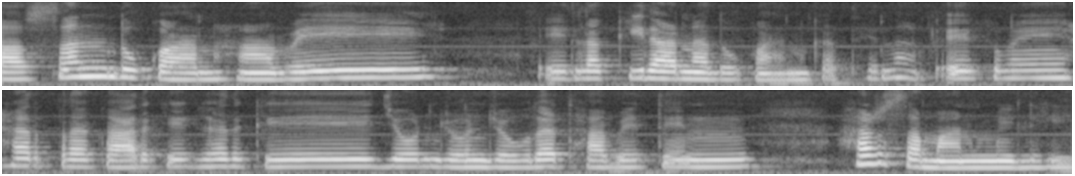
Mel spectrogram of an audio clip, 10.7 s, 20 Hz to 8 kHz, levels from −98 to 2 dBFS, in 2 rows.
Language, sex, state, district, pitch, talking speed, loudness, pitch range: Chhattisgarhi, female, Chhattisgarh, Rajnandgaon, 210 Hz, 120 wpm, -17 LUFS, 195-225 Hz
